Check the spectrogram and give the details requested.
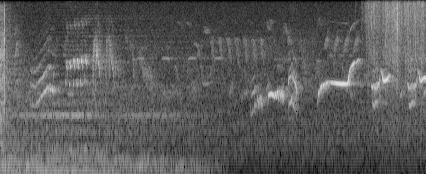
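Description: Songbirds chirping, a string of short whistled calls that rise and fall, thickest in the second half. Under the first three seconds a low rumble dies away.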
